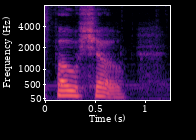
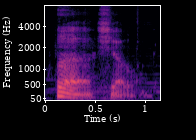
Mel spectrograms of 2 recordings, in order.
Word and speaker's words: faux: See, it says faux show, but that's not the right way to pronounce it. It's f show, which doesn't make as much sense.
